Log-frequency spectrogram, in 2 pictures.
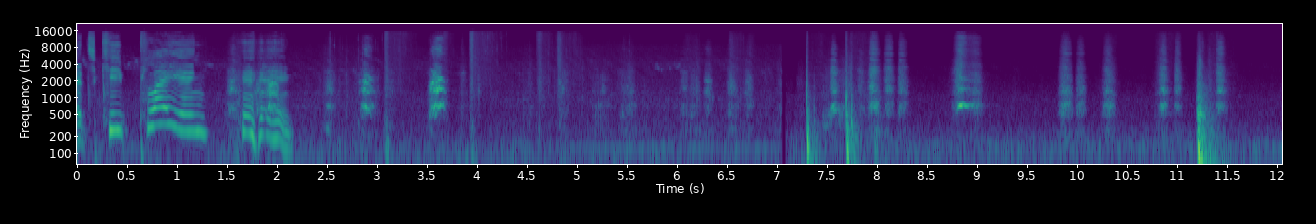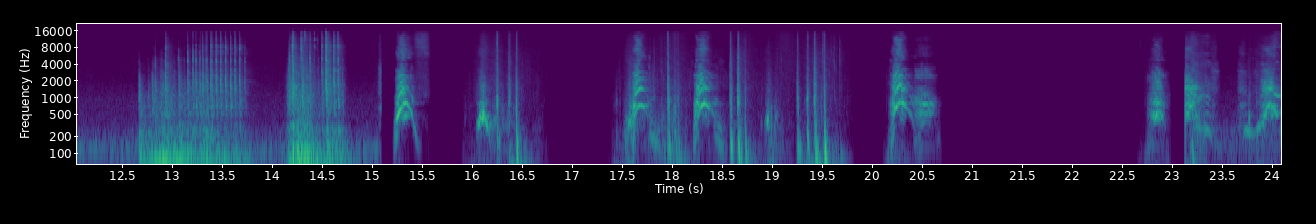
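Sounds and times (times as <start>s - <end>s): dog bark: 1.5s - 3.9s, 8.8s - 9.1s, 15.2s - 15.6s, 17.5s - 18.6s, 20.2s - 20.7s, 22.7s - 24.0s
dog panting: 4.8s - 7.0s
hard thuds: 11.2s - 11.6s.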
